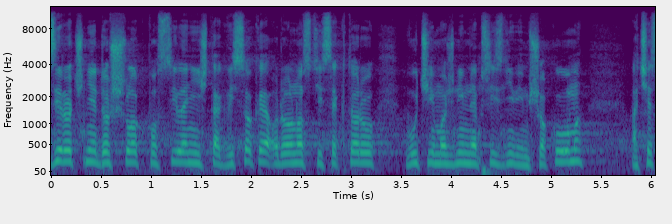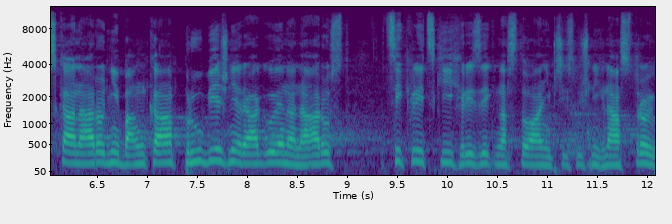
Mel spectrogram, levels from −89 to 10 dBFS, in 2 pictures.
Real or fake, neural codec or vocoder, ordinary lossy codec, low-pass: fake; vocoder, 48 kHz, 128 mel bands, Vocos; Opus, 64 kbps; 10.8 kHz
